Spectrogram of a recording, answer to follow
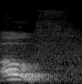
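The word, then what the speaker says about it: אות: sign, a symbol, an oath. Now the word aleph, vav, tav, the aleph is silent, the vav sounds like an O, and the T is sounds, it is literally pronounced as the word oat.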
